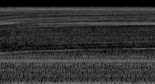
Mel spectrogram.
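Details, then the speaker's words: NSK dental lab handpiece running after carbon brush replacement with a hand-carved graphite piece: steady high-pitched motor whine, smooth, no grinding or irregular pulsing; sounds pretty good. "let's turn on and see how that works yeah it sounds pretty good on"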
